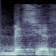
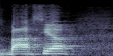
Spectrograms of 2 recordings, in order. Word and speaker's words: Basya: And some people pronounce it Bisya today, I noticed. When I was a kid, it was always known as Basya, but it seems like people are pronouncing it Bisya.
